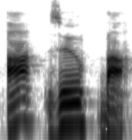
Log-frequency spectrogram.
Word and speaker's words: Azubah: Let's see, AZU BAH, right? Okay? All right. So looking at this, you know, break it down into syllables again. It's, in fact, break it down like that. Azubah.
